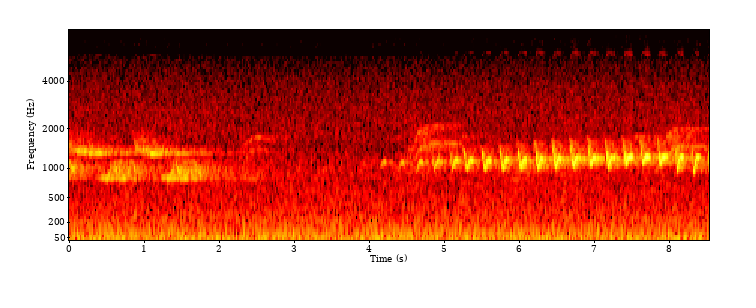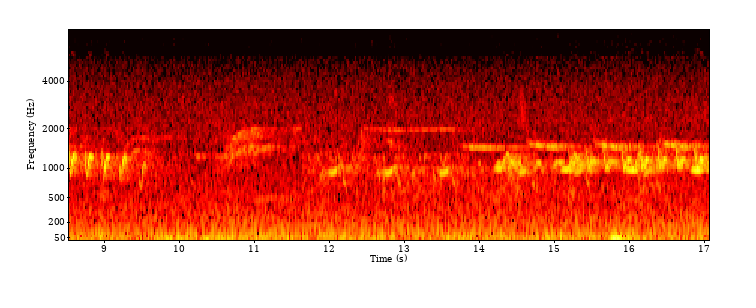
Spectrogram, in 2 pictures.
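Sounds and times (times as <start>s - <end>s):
bird trill of whistled notes: 0.0s - 2.7s, 4.2s - 9.6s, 10.2s - 17.0s
faint high bird calls: 0.0s - 2.9s, 4.0s - 17.0s.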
